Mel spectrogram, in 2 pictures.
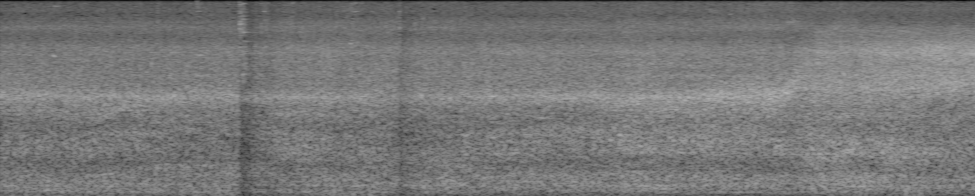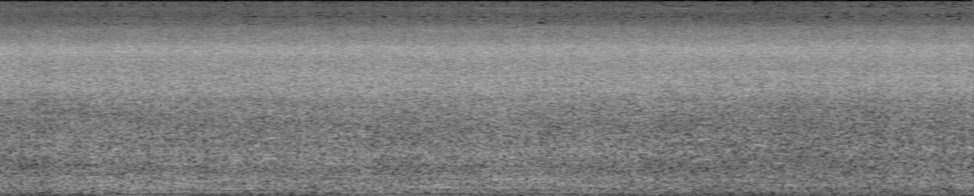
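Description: Steady hissing machinery noise of an aluminium processing plant, growing louder and brighter about eight seconds in.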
